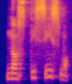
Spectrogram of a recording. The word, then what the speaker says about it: gnosticismo: nombre gnosticismo lo oído nosticismo los gnósticos empieza con g y luego la n pero no se pronuncia la g los gnósticos gnosticismo cuya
